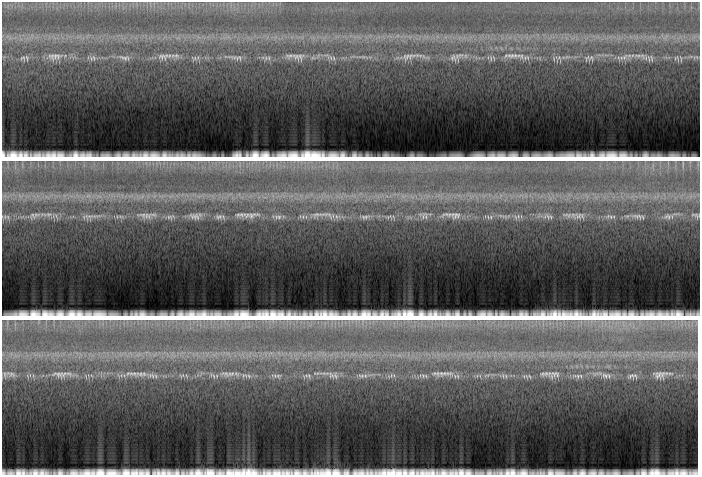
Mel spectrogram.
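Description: Wind buffeting the microphone in uneven gusts, with insects chirping in a steady, evenly pulsing rhythm.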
